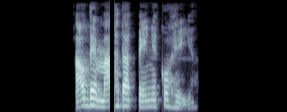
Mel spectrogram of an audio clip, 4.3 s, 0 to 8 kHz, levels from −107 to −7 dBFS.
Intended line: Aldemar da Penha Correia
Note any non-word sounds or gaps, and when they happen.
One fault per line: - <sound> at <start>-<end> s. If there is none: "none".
- dropout at 1.6-1.7 s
